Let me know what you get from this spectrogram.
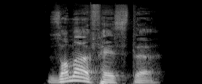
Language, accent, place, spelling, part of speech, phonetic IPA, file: German, Germany, Berlin, sommerfeste, adjective, [ˈzɔmɐˌfɛstə], De-sommerfeste.ogg
- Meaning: inflection of sommerfest: 1. strong/mixed nominative/accusative feminine singular 2. strong nominative/accusative plural 3. weak nominative all-gender singular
